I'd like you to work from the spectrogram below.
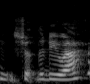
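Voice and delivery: DOOR in two syllables, "doo-ah", rising. Shown as a demonstration. Teacher quotes what people say, DOOR broken into "doo-ah". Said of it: "put extra syllables in words".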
